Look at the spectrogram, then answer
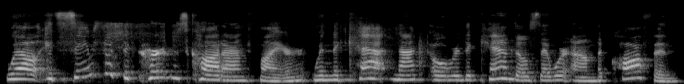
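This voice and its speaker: Woman as a slow, folksy bearer of bad news. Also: mid-range voice, expressive, a bit bright. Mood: matter-of-fact. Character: folksy, blithely apologetic servant breaking bad news. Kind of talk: old-time radio comedy acting.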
